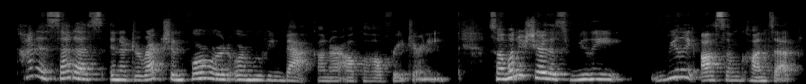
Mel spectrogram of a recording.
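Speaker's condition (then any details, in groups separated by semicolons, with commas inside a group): No condition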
